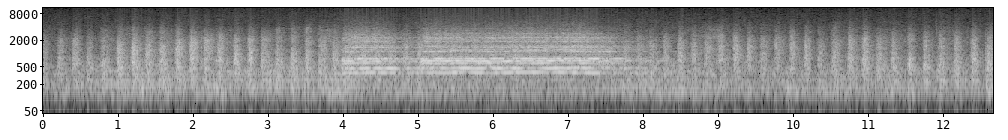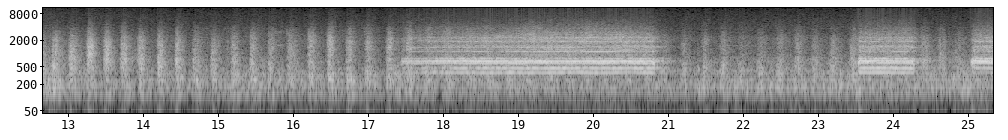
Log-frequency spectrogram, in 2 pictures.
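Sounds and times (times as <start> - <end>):
steam locomotive train passing with rhythmic clatter and chugging: 0.0 - 25.3
steam locomotive whistle blasts: 4.0 - 7.9, 17.4 - 21.1, 23.5 - 24.4, 25.0 - 25.3.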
